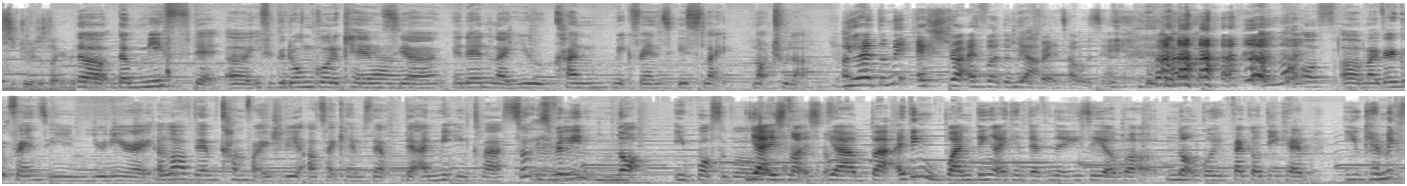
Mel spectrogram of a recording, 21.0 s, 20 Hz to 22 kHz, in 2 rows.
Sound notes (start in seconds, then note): 8.3 laughter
